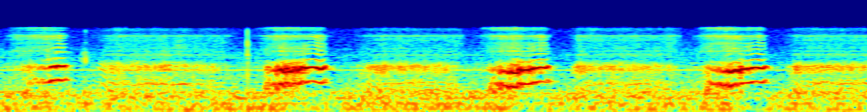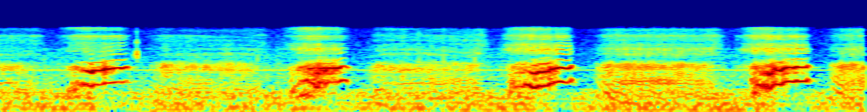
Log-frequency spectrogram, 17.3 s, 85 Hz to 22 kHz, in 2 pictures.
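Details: Stridor at night in a sleeping toddler: harsh, high-pitched crowing noise on each inspiration, about 27 breaths a minute.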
